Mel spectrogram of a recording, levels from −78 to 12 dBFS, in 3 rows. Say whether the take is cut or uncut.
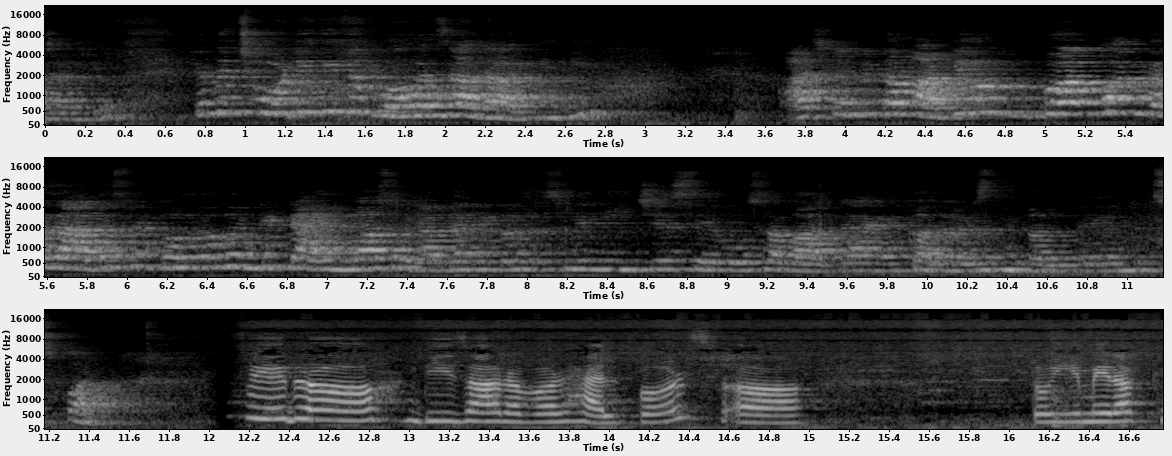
cut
